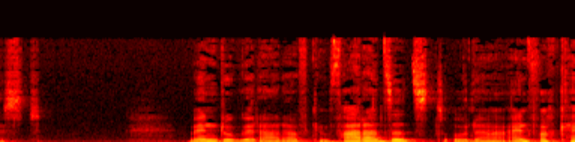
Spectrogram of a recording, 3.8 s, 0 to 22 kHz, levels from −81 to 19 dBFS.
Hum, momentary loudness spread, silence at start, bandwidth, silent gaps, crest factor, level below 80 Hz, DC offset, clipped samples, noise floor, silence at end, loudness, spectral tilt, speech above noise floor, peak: none; 14 LU; 0 s; 16.5 kHz; none; 20 dB; -58 dBFS; under 0.1%; under 0.1%; -59 dBFS; 0 s; -25 LUFS; -5 dB/octave; 35 dB; -6 dBFS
